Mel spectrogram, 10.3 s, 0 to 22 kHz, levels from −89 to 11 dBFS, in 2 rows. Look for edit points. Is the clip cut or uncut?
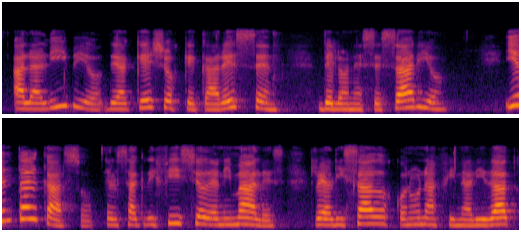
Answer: uncut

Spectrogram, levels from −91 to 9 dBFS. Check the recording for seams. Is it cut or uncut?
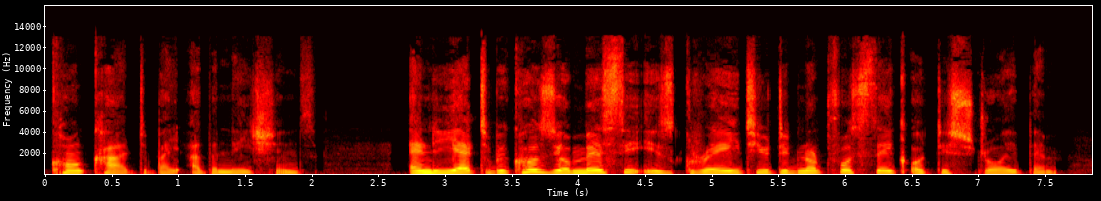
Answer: uncut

